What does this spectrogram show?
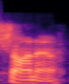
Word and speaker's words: Seanne: Pronunciation. I agree. Yeah. So it's Shauna.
